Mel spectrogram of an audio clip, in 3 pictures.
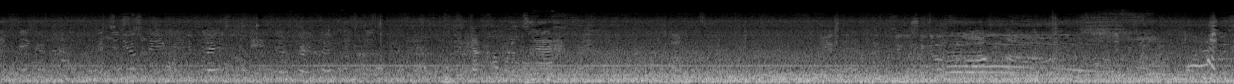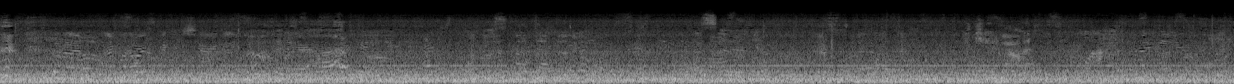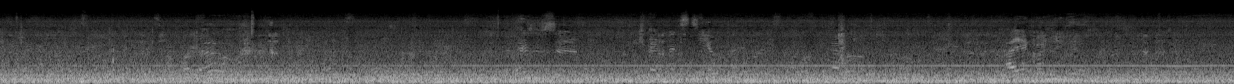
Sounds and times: Passenger plane landing 0.0 - 37.0

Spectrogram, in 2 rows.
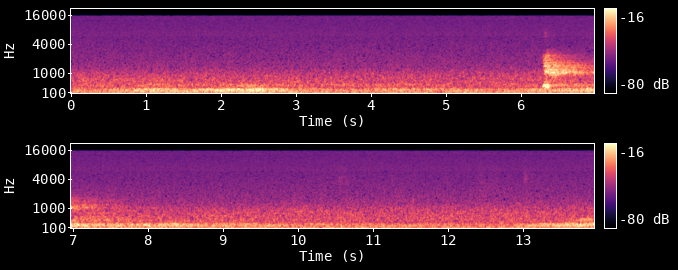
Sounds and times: dog barking 6.3 - 7.3

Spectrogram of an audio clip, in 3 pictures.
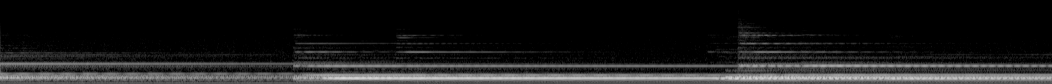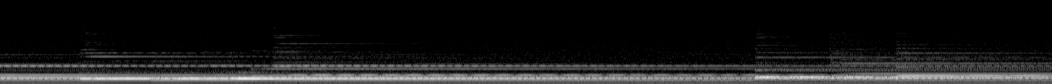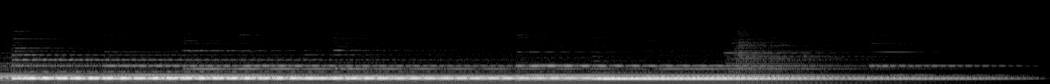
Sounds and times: Ukulele played into a gong-microphone 0.0 - 31.2
gong 0.0 - 31.5

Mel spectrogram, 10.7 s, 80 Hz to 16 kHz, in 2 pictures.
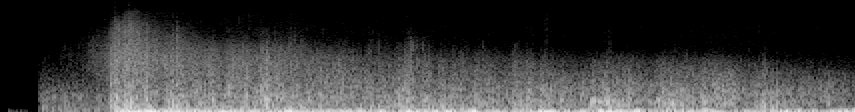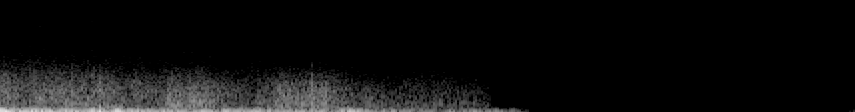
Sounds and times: Single thunder clap 0.3 - 8.4

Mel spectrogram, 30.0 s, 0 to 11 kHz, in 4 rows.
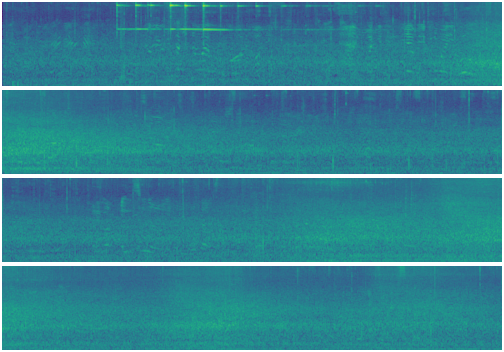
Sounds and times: voices 1.7 - 8.0
cars 1.7 - 30.0

